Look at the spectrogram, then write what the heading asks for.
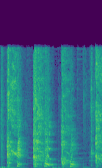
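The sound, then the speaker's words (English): Several harsh coughs in quick succession, four loud bursts with brief gaps between them, each one raspy and forceful, with no talking. “Cough it out.”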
